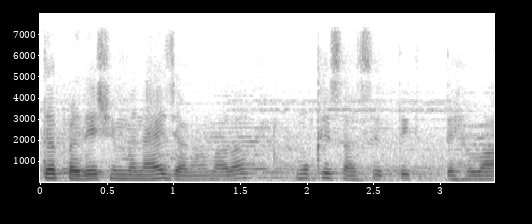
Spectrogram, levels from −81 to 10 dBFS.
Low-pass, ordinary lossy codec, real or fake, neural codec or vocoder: 7.2 kHz; none; real; none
